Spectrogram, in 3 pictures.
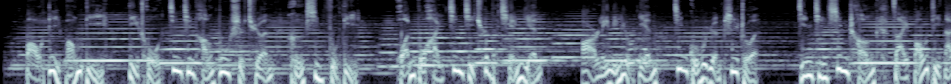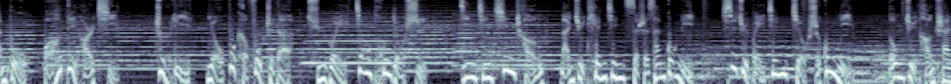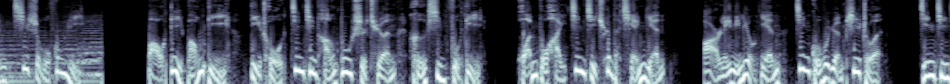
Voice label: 男 城市地区宣传 宣传片解说词, 配音; 京津新城

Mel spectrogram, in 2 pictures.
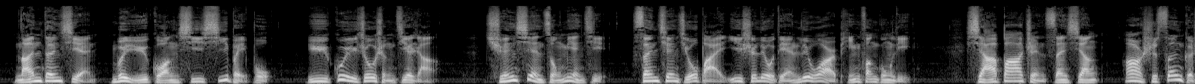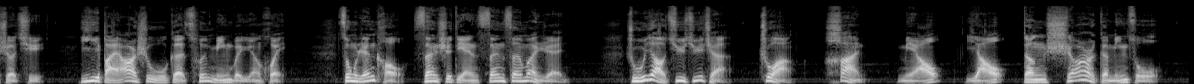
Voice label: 男 汇报, 配音; 水电农村电气化建设工作汇报片

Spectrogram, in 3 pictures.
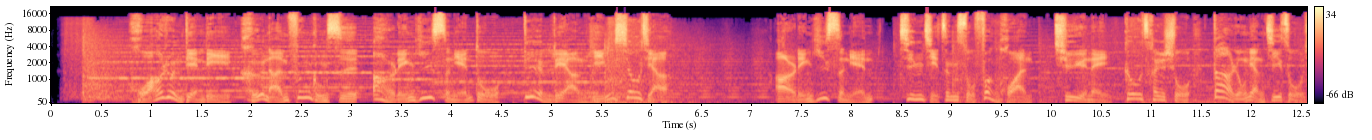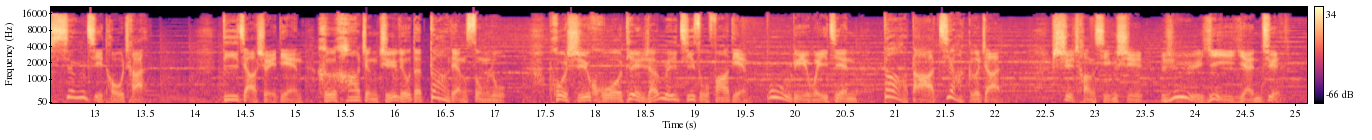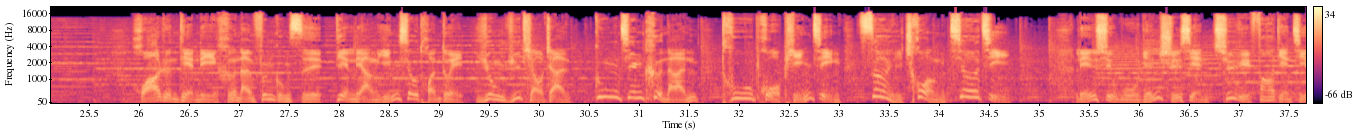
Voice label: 男 颁奖, 国语男声配音, 浑厚; 华润颁奖

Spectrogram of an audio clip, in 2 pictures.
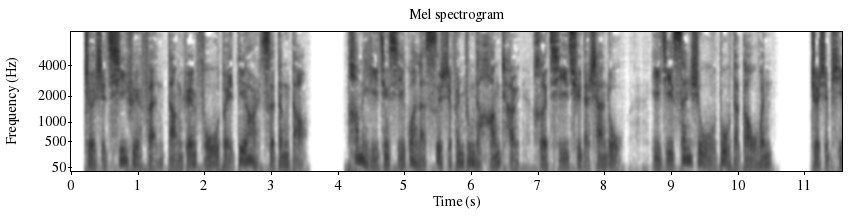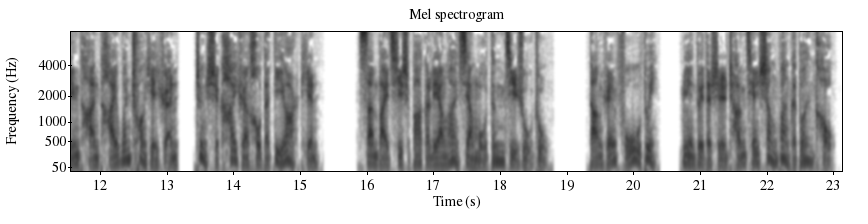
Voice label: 男 工作纪实 供电公司党员服务队工作纪实; 某供电公司党员服务队工作纪实

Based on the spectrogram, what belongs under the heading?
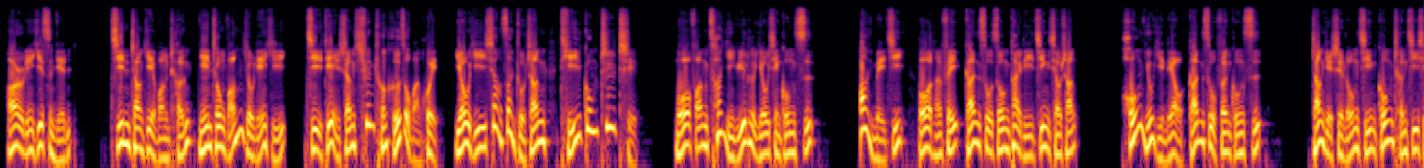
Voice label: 男 颁奖 颁奖类型, 国语男声配音; 大气专题

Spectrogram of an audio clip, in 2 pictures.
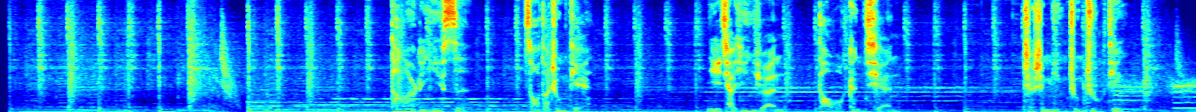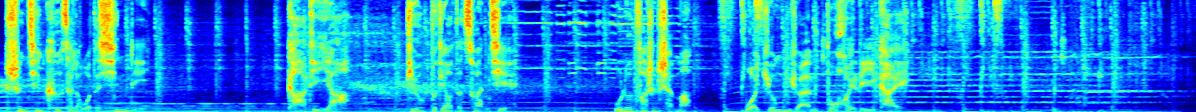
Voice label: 男 广告 高档质感 钻戒; 卡地亚钻戒

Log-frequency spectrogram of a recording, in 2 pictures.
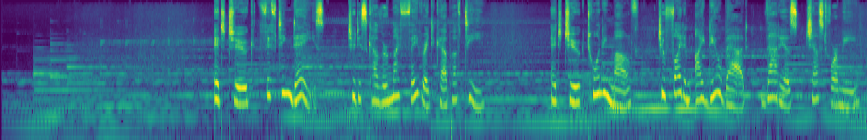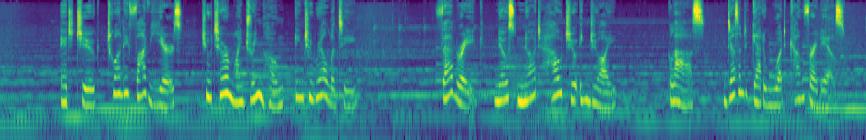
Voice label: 英女 品牌英语广告; 艾芙迪

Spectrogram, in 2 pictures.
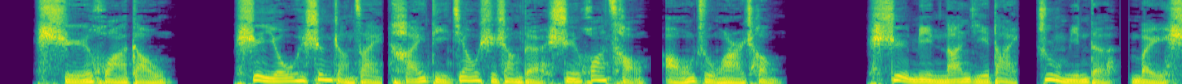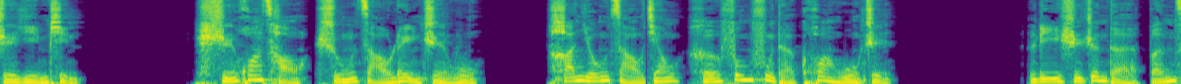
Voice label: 男 产品介绍 电视文案; 石花膏

